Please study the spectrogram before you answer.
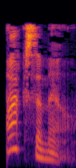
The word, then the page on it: oxymel: British English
